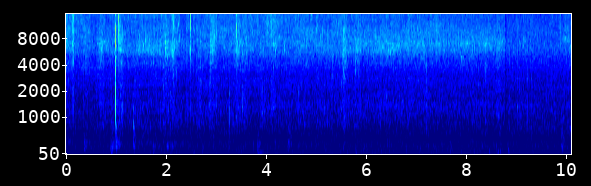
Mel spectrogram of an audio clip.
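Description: Ingredients frying in a pan with three heaping teaspoons of tomato paste for a fish stew, giving a steady, close sizzle and crackle with scattered pops and faint stirring, no voices.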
